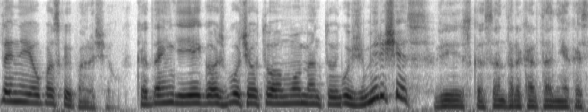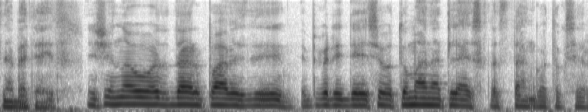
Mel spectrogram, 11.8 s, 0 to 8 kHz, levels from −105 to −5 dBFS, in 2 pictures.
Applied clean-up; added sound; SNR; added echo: none; none; none; none.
